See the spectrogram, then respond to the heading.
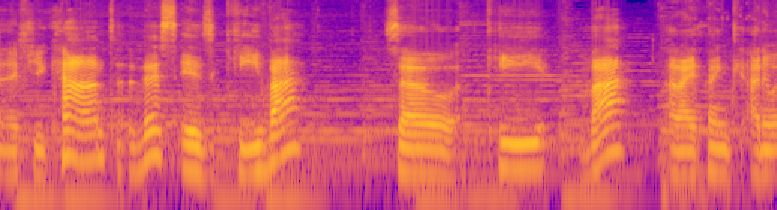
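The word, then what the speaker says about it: Caoimhe: So see if you can pronounce that, and if you can't, this is Kiva.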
